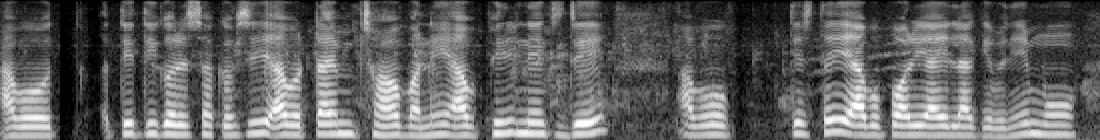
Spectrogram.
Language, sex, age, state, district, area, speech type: Nepali, female, 30-45, West Bengal, Jalpaiguri, urban, spontaneous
